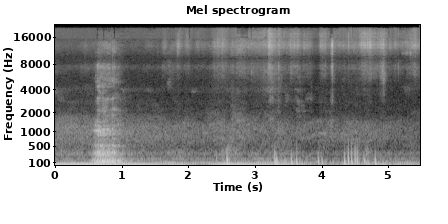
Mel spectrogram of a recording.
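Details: A lion at Topeka Zoo gives a deep, booming roar, then a run of short, low grunts; lion (Panthera leo) roaring.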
